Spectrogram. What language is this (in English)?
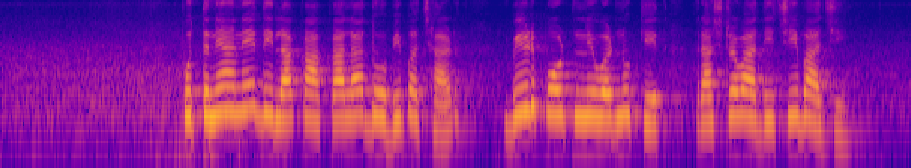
Marathi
